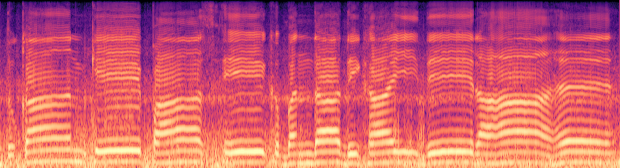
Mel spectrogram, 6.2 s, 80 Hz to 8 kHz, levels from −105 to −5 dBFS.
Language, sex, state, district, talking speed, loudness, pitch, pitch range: Hindi, male, Rajasthan, Jaipur, 85 wpm, -10 LUFS, 180 Hz, 170-185 Hz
